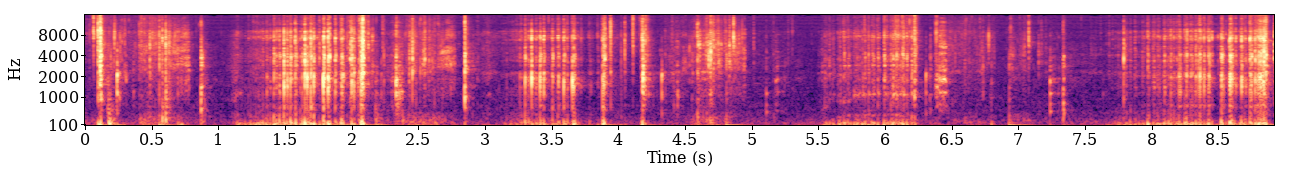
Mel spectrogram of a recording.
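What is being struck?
Soap bar scraped by a steel blade.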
